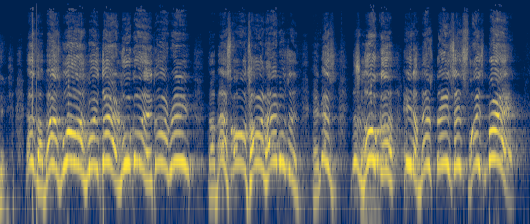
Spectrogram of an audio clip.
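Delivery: exaggerated, very high, overdone caricature voice. Teasing a co-host by imitating the co-host's voice. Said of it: "that's your voice".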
